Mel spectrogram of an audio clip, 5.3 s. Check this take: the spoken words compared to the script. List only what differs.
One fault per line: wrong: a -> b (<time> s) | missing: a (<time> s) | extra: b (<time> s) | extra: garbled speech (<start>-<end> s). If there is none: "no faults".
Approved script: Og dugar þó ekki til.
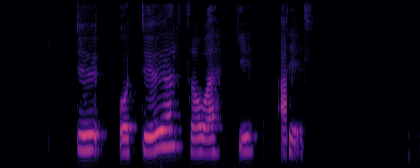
no faults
